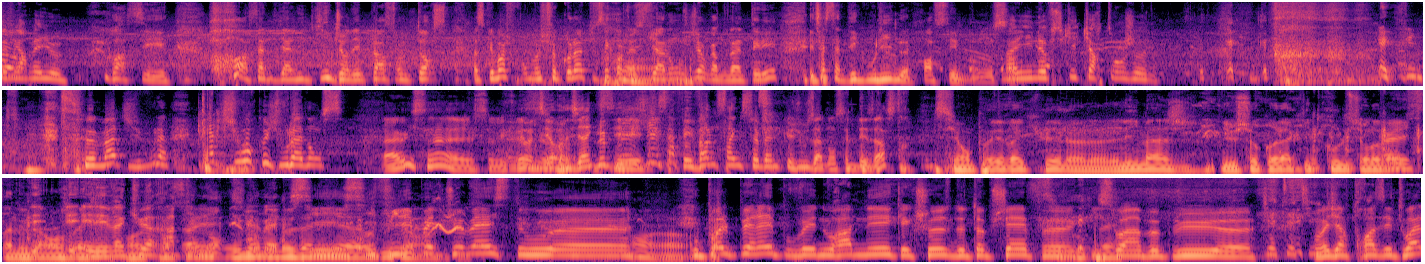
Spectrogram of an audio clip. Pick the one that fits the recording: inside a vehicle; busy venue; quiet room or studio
busy venue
